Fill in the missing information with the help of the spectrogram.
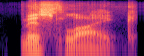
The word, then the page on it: mislike: American English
